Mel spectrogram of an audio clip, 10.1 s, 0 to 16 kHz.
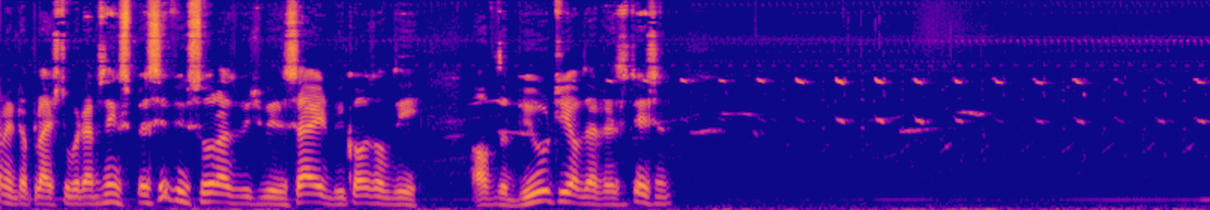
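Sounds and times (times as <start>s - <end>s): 
speech: 0.0s - 5.7s
gulls calling overhead with short high cries: 0.0s - 10.0s
low hum: 0.0s - 10.0s.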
